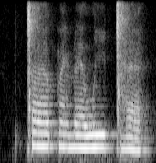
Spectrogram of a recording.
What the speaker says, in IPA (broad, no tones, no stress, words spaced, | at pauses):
ǀɜpɛ̃ ɳɛwiɡ͡ǀæ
